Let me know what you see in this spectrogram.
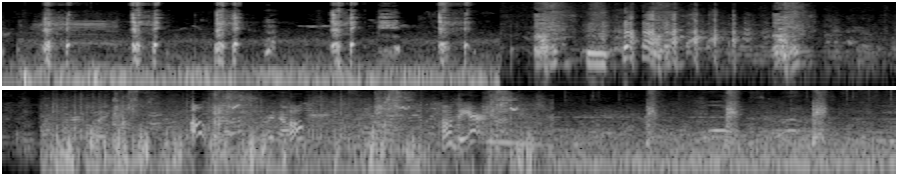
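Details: Sheep sneezing compilation: several short, sharp snorting sneeze bursts, with people talking, laughing and saying "bless you" in the background.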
